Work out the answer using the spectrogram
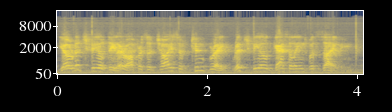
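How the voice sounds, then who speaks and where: A male radio announcer delivers an emphatic, polished mid-century sales pitch. His voice is high and very bright, on an echoey old broadcast recording. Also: fairly quick. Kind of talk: 1950s radio commercial announcing.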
